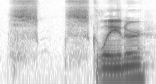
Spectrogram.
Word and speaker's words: Sklenar: a video of Brandon Sklenar. Dude, Sklenar, Yeah, I don't know. Sklenar. That's how it's said.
